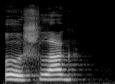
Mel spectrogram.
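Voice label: "ӧшлаг", Komi, female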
